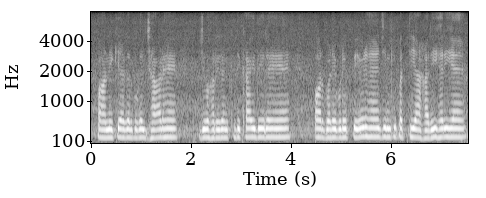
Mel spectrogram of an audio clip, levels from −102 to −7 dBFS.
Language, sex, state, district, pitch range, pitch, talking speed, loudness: Hindi, female, Maharashtra, Washim, 185-195 Hz, 190 Hz, 165 wpm, -13 LUFS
